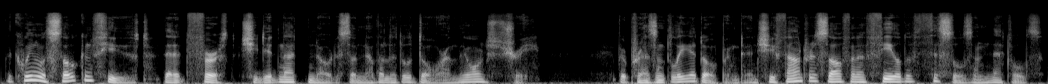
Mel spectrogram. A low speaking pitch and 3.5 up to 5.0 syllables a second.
No: low, 100 Hz; 5.3 syllables/s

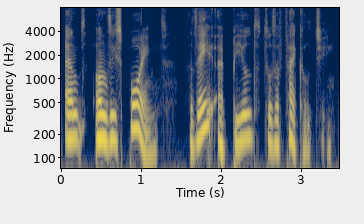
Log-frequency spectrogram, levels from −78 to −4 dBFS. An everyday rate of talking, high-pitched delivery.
No: average, 155 wpm; medium, 165 Hz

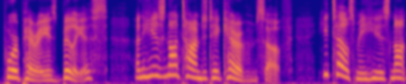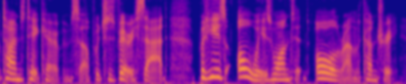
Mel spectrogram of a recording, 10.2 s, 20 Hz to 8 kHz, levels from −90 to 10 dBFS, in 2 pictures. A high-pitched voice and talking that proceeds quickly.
Yes: high, 220 Hz; fast, 220 wpm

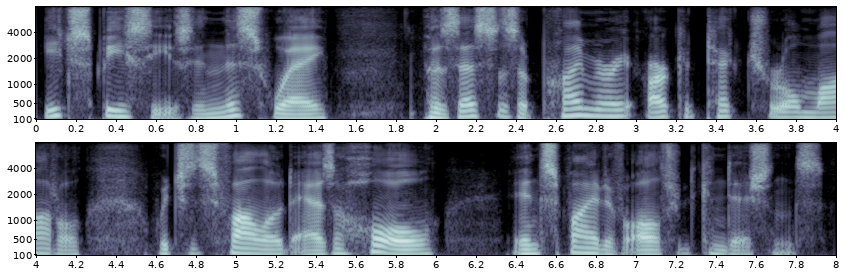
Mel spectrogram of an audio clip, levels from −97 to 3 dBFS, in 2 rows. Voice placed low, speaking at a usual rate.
Yes: low, 130 Hz; average, 160 wpm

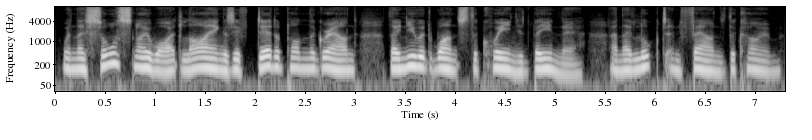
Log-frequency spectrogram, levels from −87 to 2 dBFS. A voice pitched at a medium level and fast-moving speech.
Yes: medium, 150 Hz; fast, 230 wpm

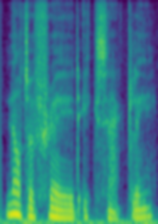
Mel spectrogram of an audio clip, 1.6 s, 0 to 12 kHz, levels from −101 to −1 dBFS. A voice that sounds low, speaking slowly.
Yes: low, 120 Hz; slow, 115 wpm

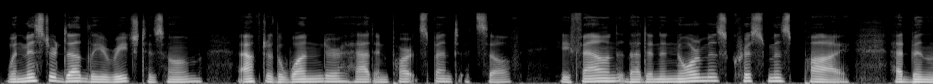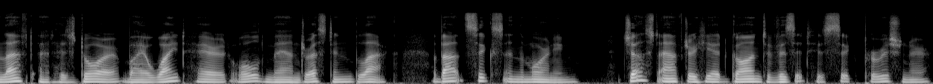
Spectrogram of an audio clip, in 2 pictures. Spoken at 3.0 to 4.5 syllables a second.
Yes: 4.2 syllables/s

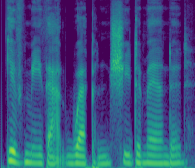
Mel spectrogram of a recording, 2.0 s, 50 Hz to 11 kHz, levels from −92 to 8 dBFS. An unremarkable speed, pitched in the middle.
Yes: average, 185 wpm; medium, 155 Hz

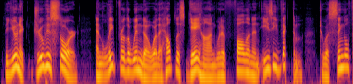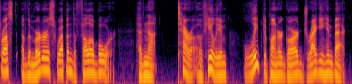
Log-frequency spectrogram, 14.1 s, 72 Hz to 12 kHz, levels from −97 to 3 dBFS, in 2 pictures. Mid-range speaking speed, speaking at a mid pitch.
Yes: average, 185 wpm; medium, 145 Hz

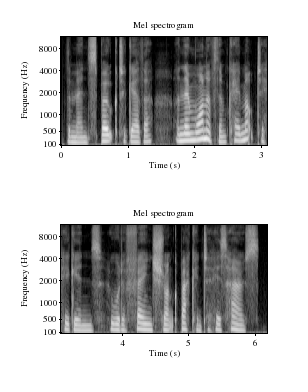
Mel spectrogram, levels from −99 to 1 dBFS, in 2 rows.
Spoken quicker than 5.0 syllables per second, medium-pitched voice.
Yes: 5.3 syllables/s; medium, 180 Hz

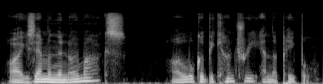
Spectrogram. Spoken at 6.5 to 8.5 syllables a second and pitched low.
Yes: 6.6 syllables/s; low, 115 Hz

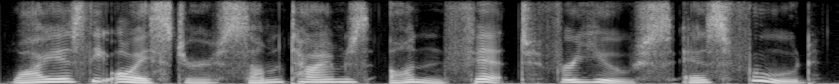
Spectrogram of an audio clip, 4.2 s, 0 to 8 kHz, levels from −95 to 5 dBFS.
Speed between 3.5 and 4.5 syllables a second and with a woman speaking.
Yes: 4.1 syllables/s; female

